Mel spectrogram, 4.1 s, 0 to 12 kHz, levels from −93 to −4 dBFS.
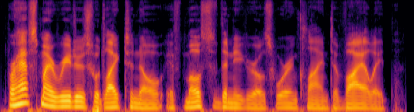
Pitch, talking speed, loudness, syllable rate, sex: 100 Hz, 260 wpm, -20 LUFS, 6.9 syllables/s, male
